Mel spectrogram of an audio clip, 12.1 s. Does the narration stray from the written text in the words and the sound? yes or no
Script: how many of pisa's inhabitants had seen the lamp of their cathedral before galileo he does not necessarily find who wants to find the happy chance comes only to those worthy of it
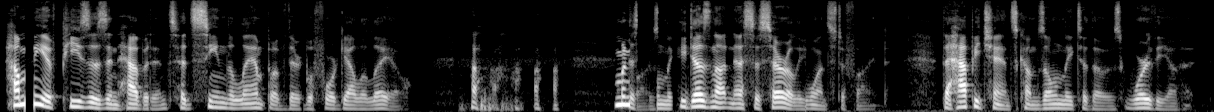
yes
